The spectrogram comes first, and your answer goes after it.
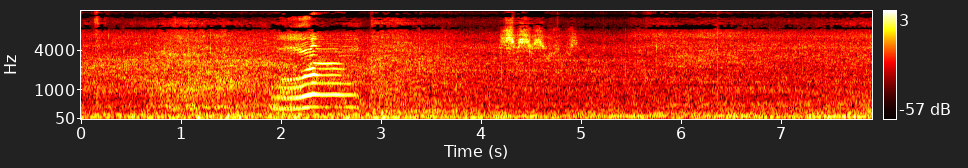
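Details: A single drawn-out meow from a stray cat in Istanbul, rising then holding steady for under a second, over a constant low background hum of traffic.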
